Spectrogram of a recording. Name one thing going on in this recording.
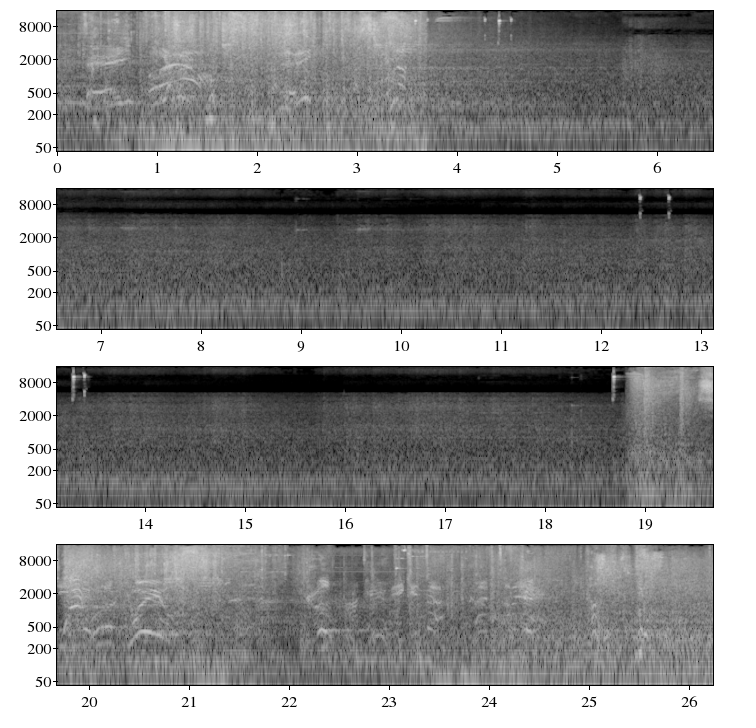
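Swords clash and metal clangs in a fast fight.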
